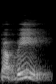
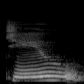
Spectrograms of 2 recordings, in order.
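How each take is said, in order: First: The vowel is a short 'ah' sound. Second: The vowel is a long 'yoo' sound. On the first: The speaker calls it wrong. "না রে বাবা, কি করে টাবে বলবো?" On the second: The speaker calls it right. "নাম বলবে তো।"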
